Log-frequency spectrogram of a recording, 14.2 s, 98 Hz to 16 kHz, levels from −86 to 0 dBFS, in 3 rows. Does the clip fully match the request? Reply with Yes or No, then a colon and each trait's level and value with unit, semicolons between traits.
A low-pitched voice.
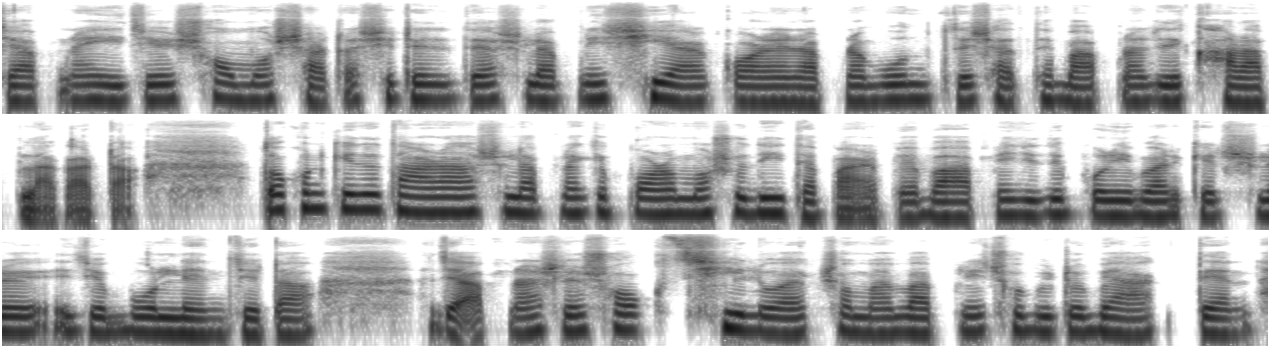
No: high, 190 Hz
